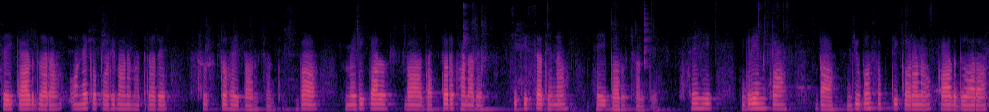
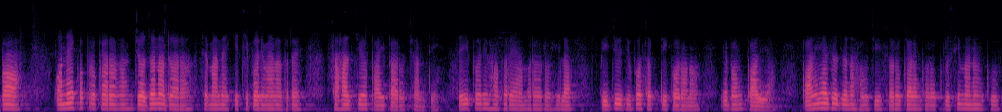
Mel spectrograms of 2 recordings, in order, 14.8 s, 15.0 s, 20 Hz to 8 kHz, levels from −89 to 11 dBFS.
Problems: constant background noise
